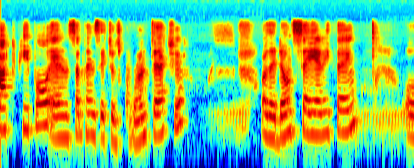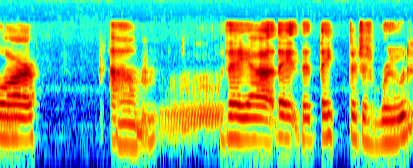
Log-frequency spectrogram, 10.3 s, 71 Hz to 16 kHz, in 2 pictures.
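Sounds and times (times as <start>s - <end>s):
speech: 0.0s - 2.4s, 3.0s - 5.7s, 6.6s - 10.3s
cat purring: 4.4s - 5.6s, 6.8s - 8.6s.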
